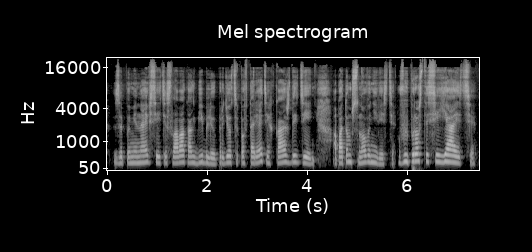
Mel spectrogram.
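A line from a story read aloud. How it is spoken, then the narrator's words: Quiet remark. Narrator (Russian): тихо проронила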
